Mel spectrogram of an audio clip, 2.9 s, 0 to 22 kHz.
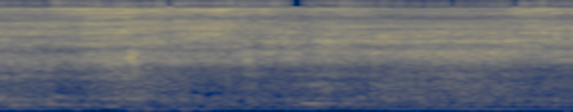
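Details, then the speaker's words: SATA Route 66 Limited Edition RP 1.3 paint spray gun: constant sharp air hiss, no motor; air leaking at the fittings, which are the wrong fittings. "So what I was saying is, when y'all hear that leaking, these are the wrong fittings, right?"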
